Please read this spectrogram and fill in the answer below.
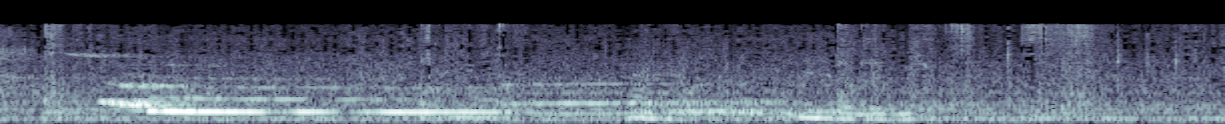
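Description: A dog howling and whining in long drawn-out notes, some of them sliding down in pitch. The sound is loudest about a second in and fades to quieter whines after about three and a half seconds.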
